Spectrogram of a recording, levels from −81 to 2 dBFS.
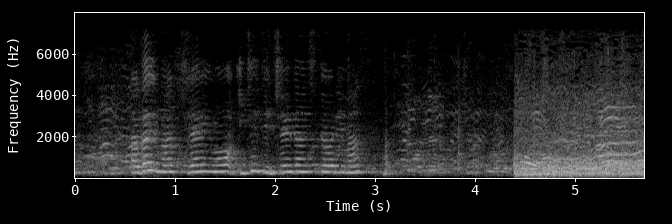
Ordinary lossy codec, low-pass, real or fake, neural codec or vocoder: none; 7.2 kHz; real; none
